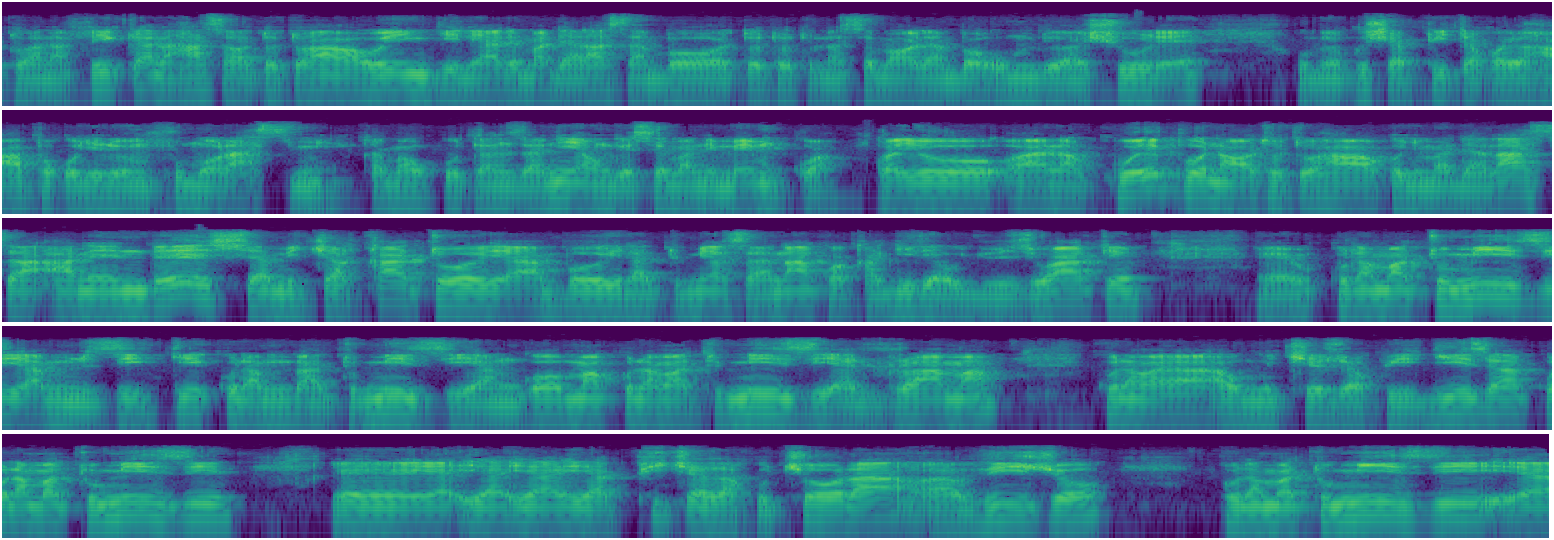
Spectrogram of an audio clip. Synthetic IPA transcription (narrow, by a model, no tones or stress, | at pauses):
tɔwanafikanaɦasawatɔtɔhawawɛŋɡinijalɛmaɗaɾasaːmbaɔwatɔtɔtɔanasɛmawalɛambaɔ̰ʔum̩liwaʃulɛ | umɛkwiʃapitakwahiɔɦawapɔkwɛɲɛulɛm̩fumɔɾasmikamahukɔtanzaniauŋɡɛsɛmanimɛm̩kwa̰kwahijɔanakuwɛpɔnawatɔtɔɦawakwɛɲɛmaɗaɾasaʔanaɛndɛʃamit͡ʃakatɔjaːmbajɔinatumiasanakwakaɗiɾijauʄuziwakɛ | kunamatumizijam̩zikikunamatumizijaŋɡɔmakunamatumizijadɾama | kunaa̰umit͡ʃɛzɔjakuiɠizakunamatumizi | ajajajapʰit͡ʃazakut͡ʃɔɾaaviʒɔ | kunamatumizia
